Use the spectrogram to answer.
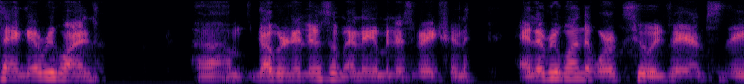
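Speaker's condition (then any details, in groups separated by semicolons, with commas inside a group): Cerebral palsy; limited use of limbs; needs assistance with nearly everything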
